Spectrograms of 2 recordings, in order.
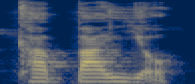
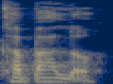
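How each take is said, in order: First: The double L sounds like an English Y. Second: The double L sounds like an English L. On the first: The speaker calls it right. "they make a Y sound" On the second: The speaker calls it wrong. "not montar a caballo"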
